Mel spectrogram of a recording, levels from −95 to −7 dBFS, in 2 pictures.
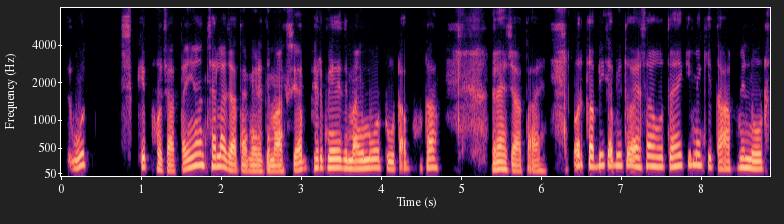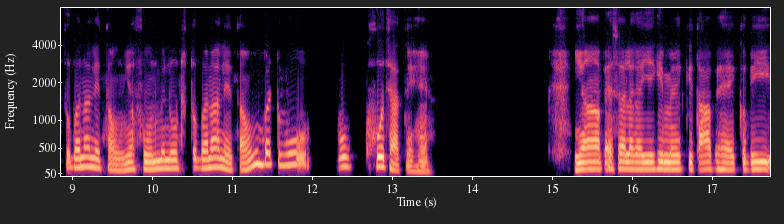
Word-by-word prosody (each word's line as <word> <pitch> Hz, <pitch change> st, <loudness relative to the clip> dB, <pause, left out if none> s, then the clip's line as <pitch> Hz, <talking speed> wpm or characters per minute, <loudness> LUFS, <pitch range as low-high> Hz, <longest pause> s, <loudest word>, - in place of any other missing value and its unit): वो 180 Hz, +8 st, 0 dB, 0.5 s
स्किप -, -, -5 dB
हो -, -, +2 dB
जाता 100 Hz, +4 st, -2 dB
है 150 Hz, -, +2 dB
या 200 Hz, +2 st, +3 dB
चला 175 Hz, -1 st, +3 dB
जाता 105 Hz, -4 st, 0 dB
है 100 Hz, -, -2 dB
मेरे 100 Hz, -1 st, 0 dB
दिमाग 95 Hz, +1 st, 0 dB
से 115 Hz, -, -3 dB
अब 130 Hz, +3 st, -1 dB
फिर 155 Hz, 0 st, 0 dB
मेरे 155 Hz, 0 st, +5 dB
दिमाग 140 Hz, -1 st, +2 dB
में -, -, +3 dB
वो 155 Hz, -, +2 dB
टूटा-फूटा 140 Hz, +4 st, -3 dB, 0.8 s
रह 130 Hz, +1 st, +3 dB
जाता 95 Hz, -2 st, -2 dB
है। 100 Hz, 0 st, -9 dB, 0.4 s
और -, -, +2 dB
कभी-कभी 190 Hz, +2 st, +2 dB
तो -, -, +2 dB
ऐसा 170 Hz, +2 st, +1 dB
होता 170 Hz, -1 st, 0 dB
है 190 Hz, -, +2 dB
कि 205 Hz, +2 st, -6 dB
मैं 200 Hz, -1 st, +1 dB
किताब 155 Hz, -5 st, -2 dB
में 155 Hz, -, +2 dB
नोट्स 135 Hz, -3 st, +1 dB
तो -, -, -1 dB
बना 170 Hz, +1 st, +2 dB
लेता 140 Hz, -, -3 dB
हूँ 105 Hz, +2 st, -1 dB
या 130 Hz, -, +1 dB
फ़ोन 130 Hz, 0 st, +3 dB
में 145 Hz, 0 st, +3 dB
नोट्स 145 Hz, -1 st, 0 dB
तो -, -, -1 dB
बना 165 Hz, +2 st, +3 dB
लेता 115 Hz, -1 st, -2 dB
हूँ 190 Hz, -, +2 dB
बट 210 Hz, 0 st, -1 dB
वो 200 Hz, +2 st, +1 dB, 0.5 s
वो 170 Hz, 0 st, +1 dB, 0.3 s
खो 175 Hz, -1 st, +5 dB
जाते 105 Hz, -6 st, -1 dB
हैं। 85 Hz, -1 st, -3 dB, 1.8 s
यां 125 Hz, +1 st, +5 dB
आप 130 Hz, -, +1 dB
ऐसा 135 Hz, +1 st, +1 dB
लगाइए 125 Hz, -1 st, +2 dB
कि 135 Hz, -1 st, +2 dB
मेरी 125 Hz, 0 st, +3 dB
किताब 125 Hz, +1 st, -1 dB
है 120 Hz, -1 st, +1 dB
कभी 125 Hz, +2 st, +1 dB
135 Hz, 205 wpm, -22 LUFS, 125-170 Hz, 1.8 s, मेरे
